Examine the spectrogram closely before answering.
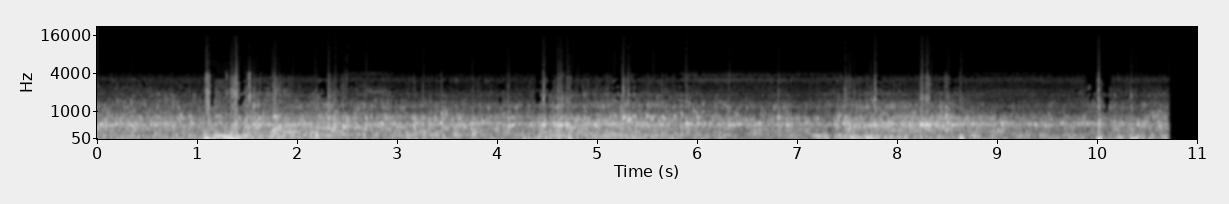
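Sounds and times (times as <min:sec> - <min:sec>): underwater regulator bubbles: 0:00.0 - 0:10.7.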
